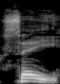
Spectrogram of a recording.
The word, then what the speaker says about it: say: Y usarás el verbo say, que significa decir, como cuando preguntas qué dices o qué dijiste. La A de esta palabra se pronuncia como E. Say, say.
